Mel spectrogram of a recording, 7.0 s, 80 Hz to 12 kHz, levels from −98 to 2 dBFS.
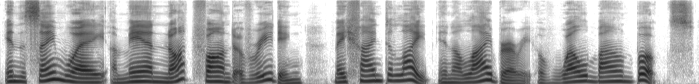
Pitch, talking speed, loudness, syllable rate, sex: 180 Hz, 170 wpm, -18 LUFS, 3.7 syllables/s, female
